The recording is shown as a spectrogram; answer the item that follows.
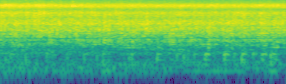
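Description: Spiny gourd fries in a hot pan with turmeric powder, giving a loud, steady sizzle and hiss that stays even throughout with no pauses.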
